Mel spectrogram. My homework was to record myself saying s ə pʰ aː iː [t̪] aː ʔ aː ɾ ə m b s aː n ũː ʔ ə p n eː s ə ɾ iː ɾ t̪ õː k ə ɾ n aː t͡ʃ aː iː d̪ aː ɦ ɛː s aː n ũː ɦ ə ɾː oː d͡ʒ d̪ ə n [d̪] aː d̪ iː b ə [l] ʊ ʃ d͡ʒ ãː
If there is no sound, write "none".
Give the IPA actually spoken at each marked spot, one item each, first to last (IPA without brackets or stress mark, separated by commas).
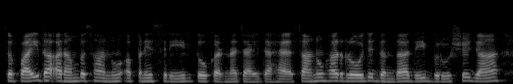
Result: d̪, d̪, ɾ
